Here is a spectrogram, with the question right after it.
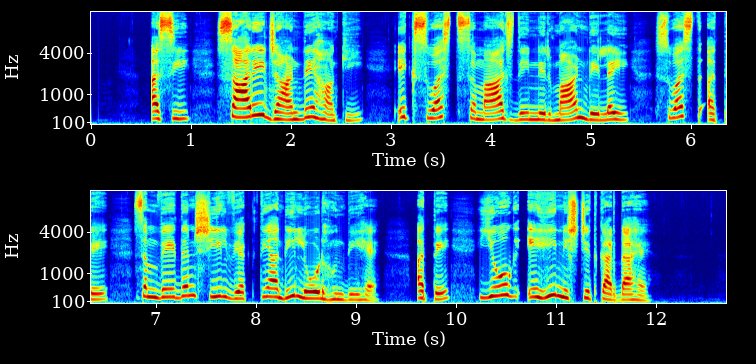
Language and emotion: Punjabi, neutral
